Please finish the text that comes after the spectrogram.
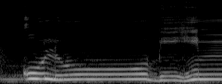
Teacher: لام کو ایک الف کی مقدار میں کھینچ کر پڑھیں، واو مدہ کا قاعدہ ہو رہا ہے۔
